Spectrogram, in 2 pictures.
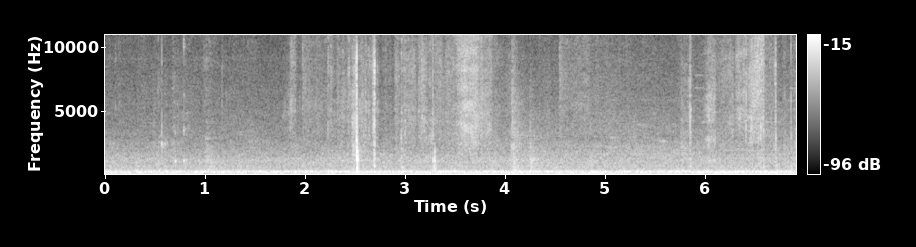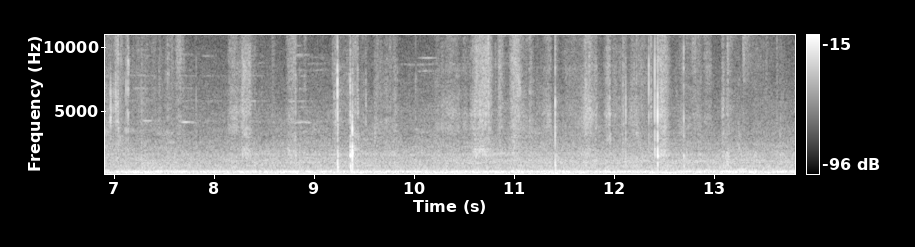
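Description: Gloved hands unfolding and handling a folded paper certificate booklet: soft paper rustling with a few light taps, over a faint steady low hum.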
